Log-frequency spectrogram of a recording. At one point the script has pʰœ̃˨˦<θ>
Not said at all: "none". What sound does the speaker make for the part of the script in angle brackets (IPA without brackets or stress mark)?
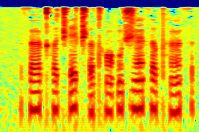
θ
